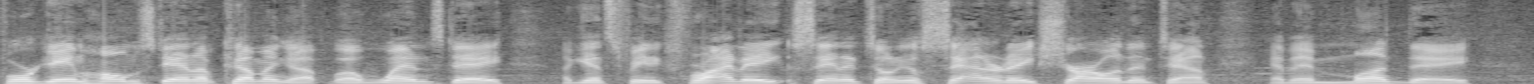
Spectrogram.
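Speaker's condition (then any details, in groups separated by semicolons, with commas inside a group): No condition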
